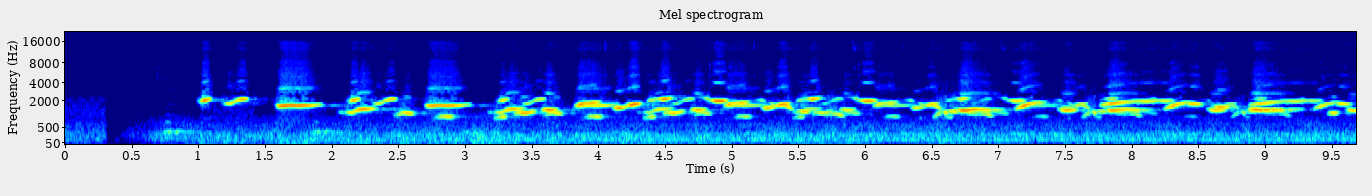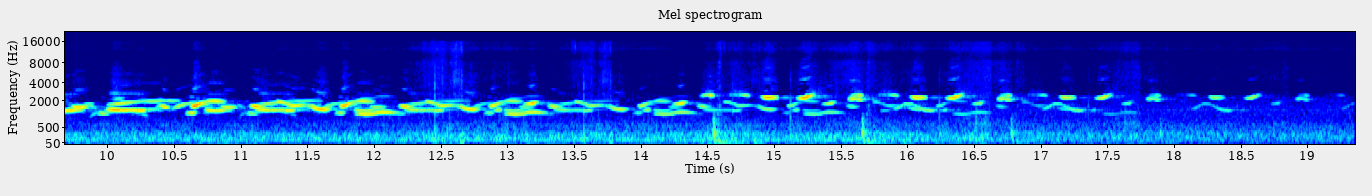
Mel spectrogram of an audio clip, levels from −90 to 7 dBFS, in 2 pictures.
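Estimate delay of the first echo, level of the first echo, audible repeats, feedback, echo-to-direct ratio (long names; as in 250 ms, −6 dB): 1,117 ms, −3.5 dB, 5, 43%, −2.5 dB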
